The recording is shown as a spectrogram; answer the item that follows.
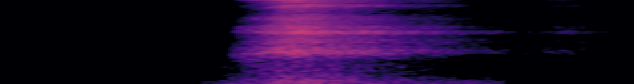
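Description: A faint, airy whoosh effect for a logo reveal, swelling in about a second in and fading away over the next second.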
